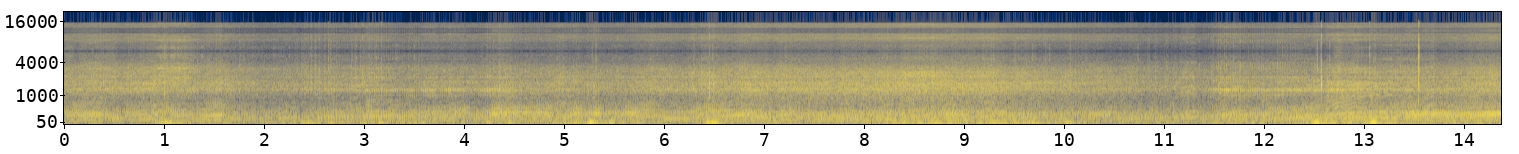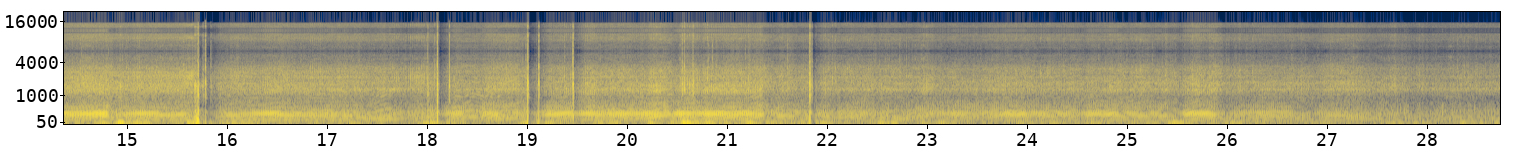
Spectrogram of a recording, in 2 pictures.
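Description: Motocross bike engine heard up close from the rider's own machine, revving up and down as the rider accelerates and shifts over the dirt track. Several sharp knocks or clicks come in the second half.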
